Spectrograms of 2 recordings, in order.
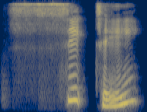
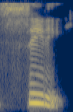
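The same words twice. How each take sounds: First: The middle consonant is a clear t. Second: The middle consonant is a soft d-like sound.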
